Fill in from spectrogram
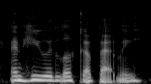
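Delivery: ordinary delivery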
